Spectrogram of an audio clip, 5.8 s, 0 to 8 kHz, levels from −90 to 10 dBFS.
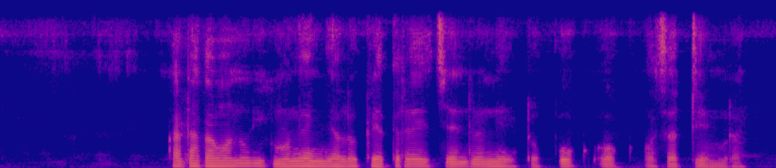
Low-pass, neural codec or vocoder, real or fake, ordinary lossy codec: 7.2 kHz; codec, 32 kHz, 1.9 kbps, SNAC; fake; none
